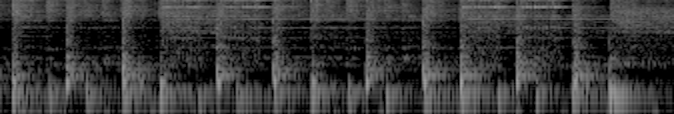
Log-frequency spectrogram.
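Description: A telephone rings with a steady, rapid series of bright, metallic bursts repeating for several seconds, with no one speaking.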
